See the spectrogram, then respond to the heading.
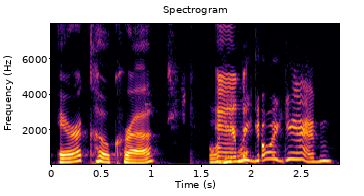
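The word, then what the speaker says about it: Aarakocra: well excuse me i'm an era cochran it's pronounced era cocra oh here we go again era cochrane yes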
